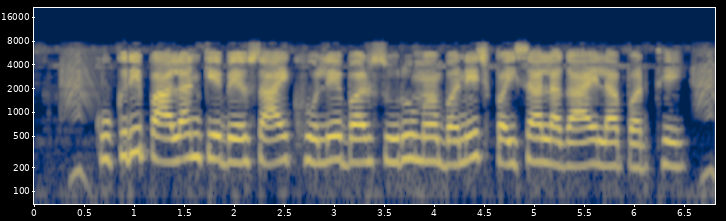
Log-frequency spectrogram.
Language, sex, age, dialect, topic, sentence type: Chhattisgarhi, female, 18-24, Central, agriculture, statement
